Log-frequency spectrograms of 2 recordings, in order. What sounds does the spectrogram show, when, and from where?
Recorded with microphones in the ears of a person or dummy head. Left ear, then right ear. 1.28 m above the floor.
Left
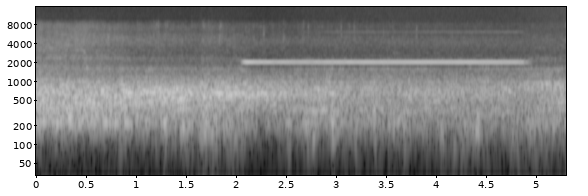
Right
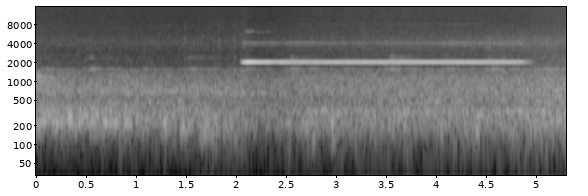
2.0 s a flute: 10° right (ahead or behind), 1.5 m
